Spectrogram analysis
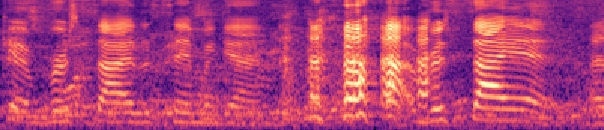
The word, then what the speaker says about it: Versailles: Versailles. I like it. You're pronouncing it correctly, like a true Miamian.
